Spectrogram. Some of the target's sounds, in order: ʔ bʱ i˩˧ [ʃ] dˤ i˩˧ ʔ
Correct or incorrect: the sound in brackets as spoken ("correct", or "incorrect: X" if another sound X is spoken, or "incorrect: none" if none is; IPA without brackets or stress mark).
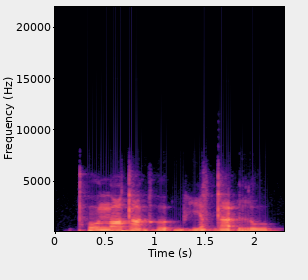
incorrect: z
